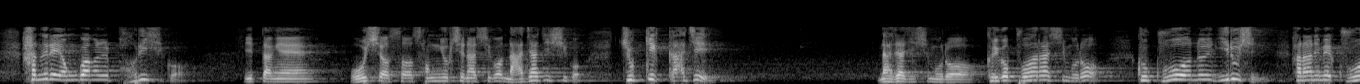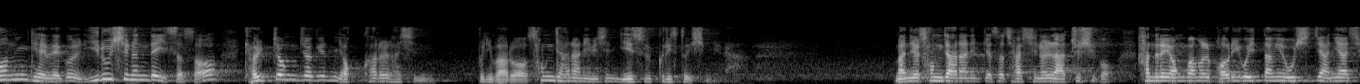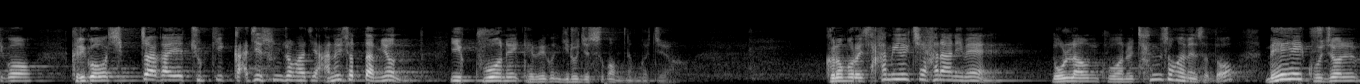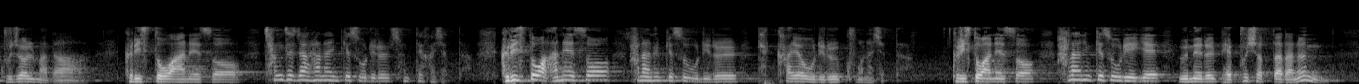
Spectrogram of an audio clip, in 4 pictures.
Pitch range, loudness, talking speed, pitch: 135-195 Hz, -22 LUFS, 305 characters per minute, 165 Hz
